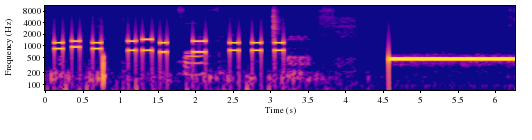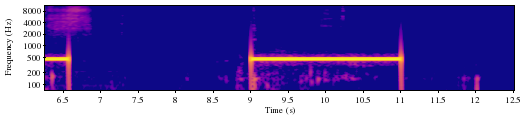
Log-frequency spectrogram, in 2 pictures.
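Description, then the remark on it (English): A follow-up telephone call: a quick burst of touch-tone dialing beeps, then two long, steady ringback tones of about two seconds each, separated by a quiet pause, heard clearly through a phone line. “So I followed up with her on the phone.”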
